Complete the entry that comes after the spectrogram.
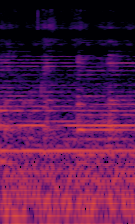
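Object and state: Nothing is struck.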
